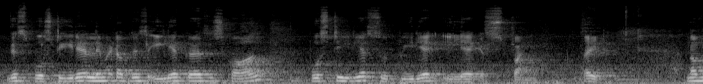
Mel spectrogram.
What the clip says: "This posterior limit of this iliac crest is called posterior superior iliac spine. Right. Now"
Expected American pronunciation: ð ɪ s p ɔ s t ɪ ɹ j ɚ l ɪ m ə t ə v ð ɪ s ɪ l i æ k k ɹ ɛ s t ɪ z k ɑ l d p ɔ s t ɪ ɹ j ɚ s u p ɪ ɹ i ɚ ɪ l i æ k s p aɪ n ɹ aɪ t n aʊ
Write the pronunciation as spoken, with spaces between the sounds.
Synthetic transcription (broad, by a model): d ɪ s p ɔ s t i ɹ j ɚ l ɪ m ə t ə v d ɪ s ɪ l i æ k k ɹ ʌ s ɪ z k ɑ l d p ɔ s t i ɹ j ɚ s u p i ɹ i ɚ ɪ l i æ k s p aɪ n ɹ aɪ t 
